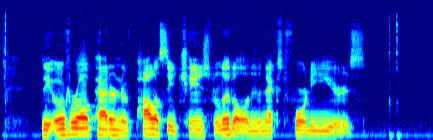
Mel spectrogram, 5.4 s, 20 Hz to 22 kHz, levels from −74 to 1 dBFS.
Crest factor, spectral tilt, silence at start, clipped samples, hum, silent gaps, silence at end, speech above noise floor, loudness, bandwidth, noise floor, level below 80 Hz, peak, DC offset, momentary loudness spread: 16 dB; -6 dB/octave; 0.55 s; under 0.1%; none; none; 0.45 s; 30 dB; -17 LUFS; 15 kHz; -46 dBFS; -62 dBFS; -2 dBFS; under 0.1%; 12 LU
